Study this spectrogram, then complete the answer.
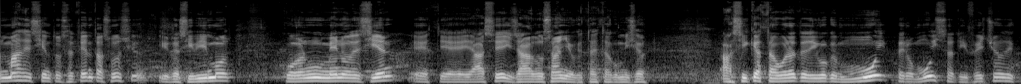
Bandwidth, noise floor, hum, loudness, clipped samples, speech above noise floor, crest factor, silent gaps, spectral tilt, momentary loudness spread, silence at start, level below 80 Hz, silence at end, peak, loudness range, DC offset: over 20 kHz; -40 dBFS; none; -18 LUFS; under 0.1%; 22 dB; 16 dB; none; -6 dB/octave; 11 LU; 0 s; -56 dBFS; 0 s; 0 dBFS; 4 LU; under 0.1%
